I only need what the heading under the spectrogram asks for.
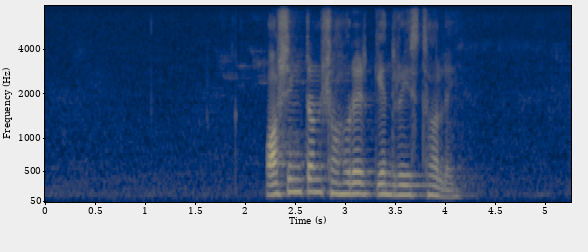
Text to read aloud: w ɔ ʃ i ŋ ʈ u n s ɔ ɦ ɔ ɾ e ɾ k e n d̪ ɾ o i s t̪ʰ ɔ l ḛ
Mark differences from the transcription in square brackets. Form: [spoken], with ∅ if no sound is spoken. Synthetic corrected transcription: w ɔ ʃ i ŋ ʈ [o] n [ʃ] ɔ ɦ [o] ɾ e ɾ k e n d̪ ɾ o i s t̪ʰ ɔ l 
